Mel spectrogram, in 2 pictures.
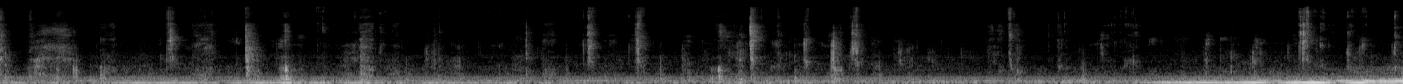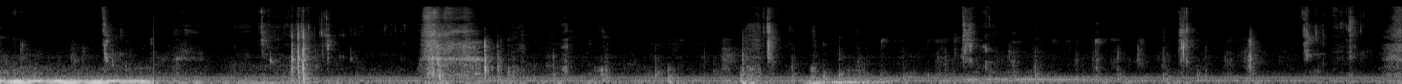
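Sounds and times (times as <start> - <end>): low hum: 0.0 - 18.3, 19.0 - 28.0
wet chewing: 0.0 - 28.0.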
